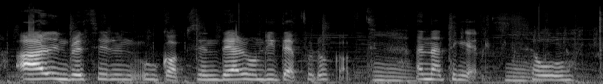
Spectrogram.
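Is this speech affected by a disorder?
Yes: cerebral palsy.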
